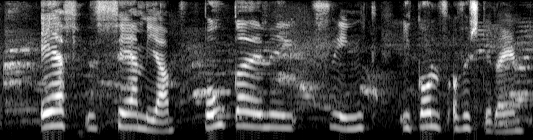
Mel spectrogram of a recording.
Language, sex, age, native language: Icelandic, female, 11, Icelandic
